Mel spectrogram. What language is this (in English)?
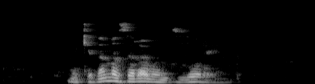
Kabyle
